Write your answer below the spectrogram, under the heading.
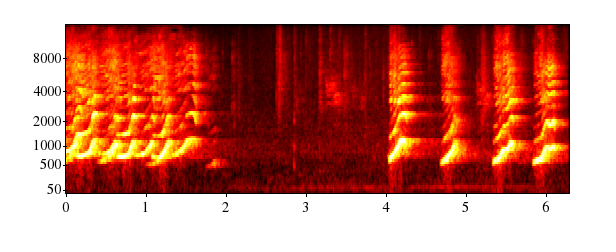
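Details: White-handed gibbon at Maruyama Zoo in Sapporo, recorded 11 July 2020: loud, rising hooting notes with rich harmonics in a rapid series, a two-second pause, then four separate swooping whoops spaced about half a second apart.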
